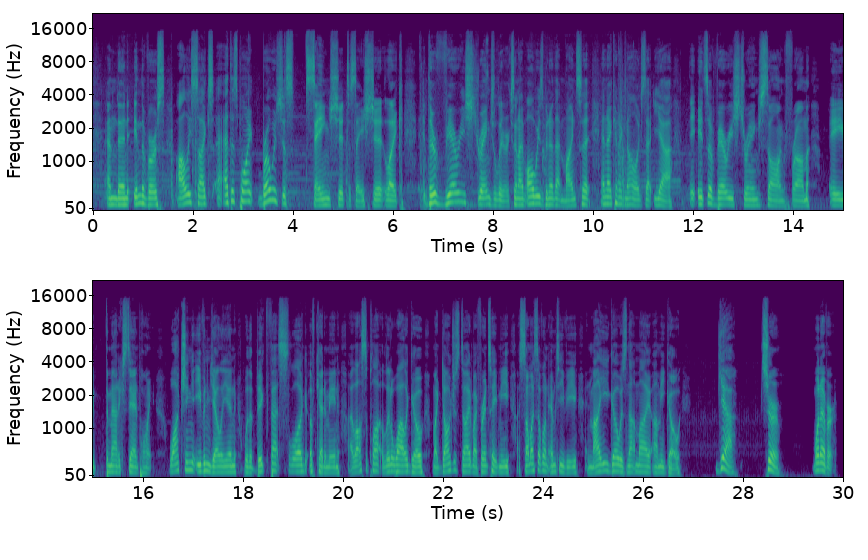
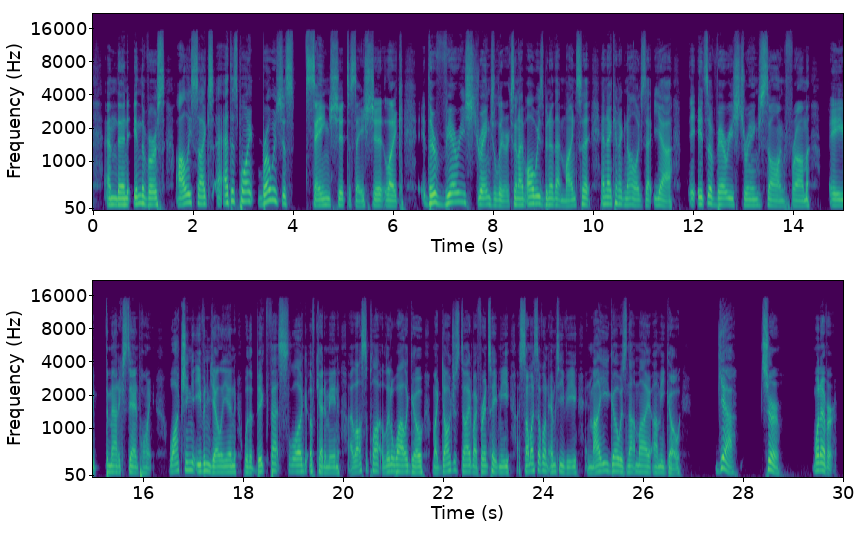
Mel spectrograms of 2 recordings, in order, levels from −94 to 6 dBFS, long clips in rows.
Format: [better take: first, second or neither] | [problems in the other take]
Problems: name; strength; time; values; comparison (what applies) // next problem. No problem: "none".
second | traffic noise; faint; throughout; 25 dB below the speech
